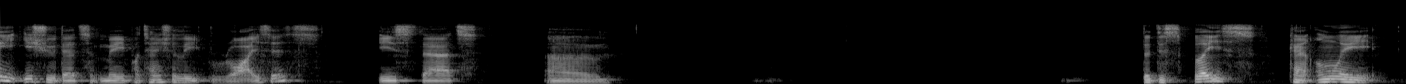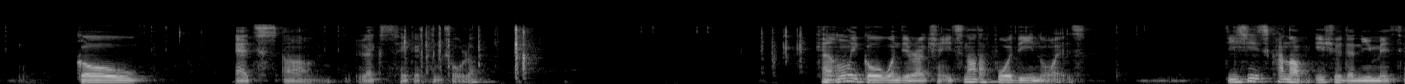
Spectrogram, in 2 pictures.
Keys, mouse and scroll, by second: 1.9 click, 2.9-6.1 middle drag, 12.3 click, 13.9-17.0 drag, 17.2-20.3 drag, 20.6 click, 21.0 click, 21.6 g, 24.2 click, 25.2-28.1 middle drag.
